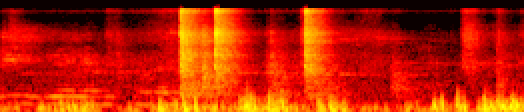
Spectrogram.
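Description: A metal bed frame clanks.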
